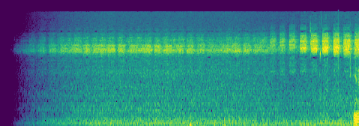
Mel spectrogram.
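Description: A cicada sings a loud, continuous high buzz that breaks into rapid pulses near the end.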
